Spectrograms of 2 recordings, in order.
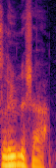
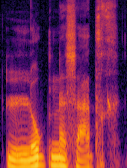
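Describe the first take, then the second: First: The word is shortened, with some letters silent. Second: The word is read out as it is spelt. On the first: The speaker calls it right. "according to sources I looked at... It's Lunasar" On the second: The speaker calls it wrong. "to look at it phonetically, it says Lugnasadr"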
